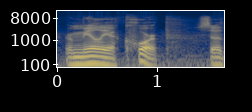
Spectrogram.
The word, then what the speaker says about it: Corps: Twitter, official Twitter, Remelia Corp. So the P, like Marine Corps, a certain organization. The P is silent, but then if it refers to a company or corporation, you pronounce the P.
